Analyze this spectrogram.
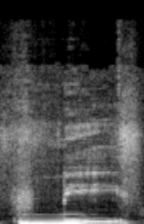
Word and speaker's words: knee: in the word knee well first of all i see that what i just learned about that k in ghost letter digraph and i know because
